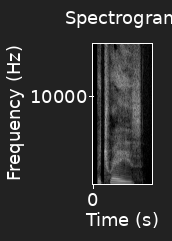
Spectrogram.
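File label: "betrays", US English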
